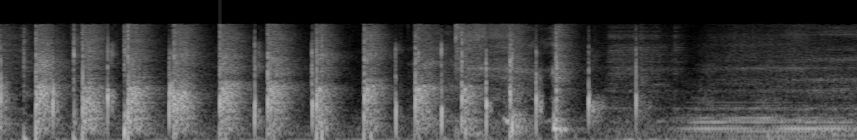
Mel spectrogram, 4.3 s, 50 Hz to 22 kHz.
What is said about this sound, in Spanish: Efectivamente, nos ha presentado la Switch 2 Nintendo. ¡Un aplauso!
